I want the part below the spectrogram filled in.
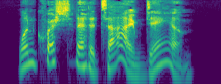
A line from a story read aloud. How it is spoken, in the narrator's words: she said, laughing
